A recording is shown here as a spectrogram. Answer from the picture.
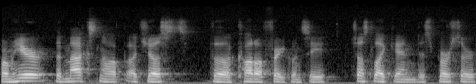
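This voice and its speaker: A man talks at a fairly slow pace in a medium pitch. His intonation is monotone and flat. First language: not English. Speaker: music production tutorial creator. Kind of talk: tutorial. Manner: halting.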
